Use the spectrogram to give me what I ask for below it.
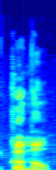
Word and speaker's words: comment: We say comment. We don't say the T. And the difficult part is to say this again. This is again a nasal. And we say en. Okay, we saw with bonjour, this is on. And here this is en.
